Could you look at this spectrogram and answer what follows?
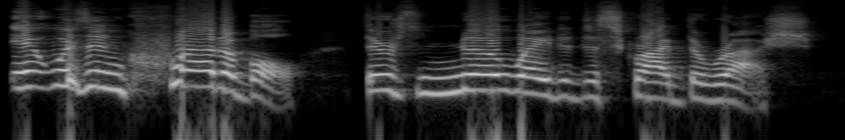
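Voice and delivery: high, loud and breathless with thrill; excited. Acted. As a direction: gush about the rush. Excited after bungee jump.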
